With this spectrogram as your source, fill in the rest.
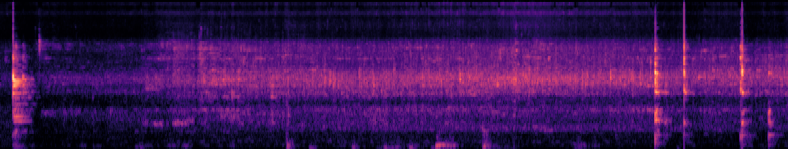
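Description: Marinated chicken is added to onions in a kadai, setting off a steady soft sizzle of frying with occasional clinks and scrapes of a spoon against the pan.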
